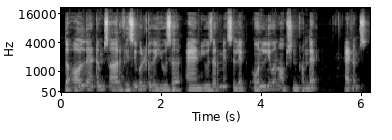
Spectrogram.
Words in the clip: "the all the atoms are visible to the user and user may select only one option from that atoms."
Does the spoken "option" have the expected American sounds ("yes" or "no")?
yes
